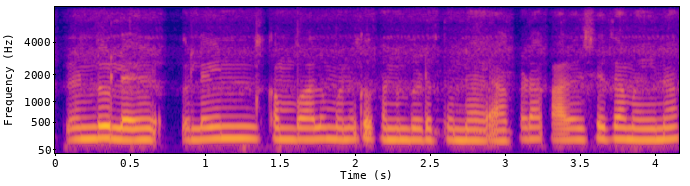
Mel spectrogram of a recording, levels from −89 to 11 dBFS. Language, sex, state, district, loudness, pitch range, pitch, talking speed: Telugu, male, Andhra Pradesh, Sri Satya Sai, -17 LUFS, 185-200 Hz, 195 Hz, 115 wpm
